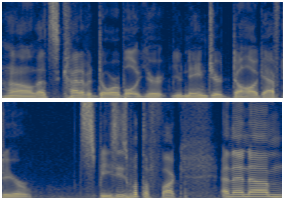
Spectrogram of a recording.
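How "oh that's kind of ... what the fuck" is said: ordinary delivery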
